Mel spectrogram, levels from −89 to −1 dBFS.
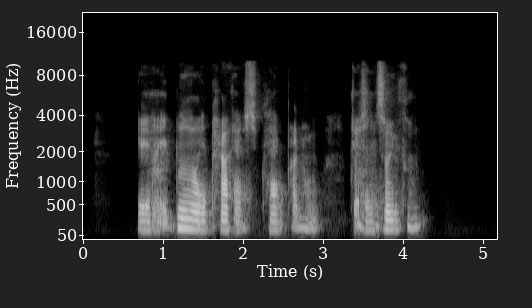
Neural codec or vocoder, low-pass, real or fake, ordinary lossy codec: autoencoder, 22.05 kHz, a latent of 192 numbers a frame, VITS, trained on one speaker; 9.9 kHz; fake; MP3, 96 kbps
